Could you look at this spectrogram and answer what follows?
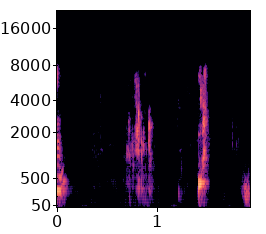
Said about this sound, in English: Take another sip of this Truly can right quick.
